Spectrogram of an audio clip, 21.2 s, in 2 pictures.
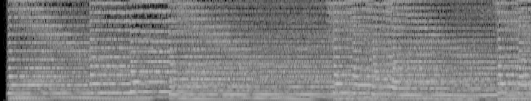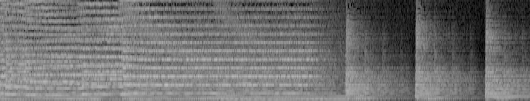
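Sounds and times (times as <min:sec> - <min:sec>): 
instrumental karaoke playback: 0:00.1 - 0:21.2.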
